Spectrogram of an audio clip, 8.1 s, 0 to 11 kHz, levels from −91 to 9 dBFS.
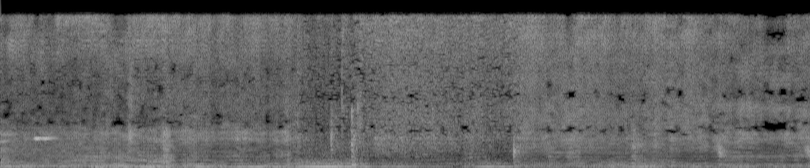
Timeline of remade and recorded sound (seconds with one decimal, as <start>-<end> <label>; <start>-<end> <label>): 0.0-3.0 remade; 3.0-5.2 recorded; 5.2-8.1 remade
